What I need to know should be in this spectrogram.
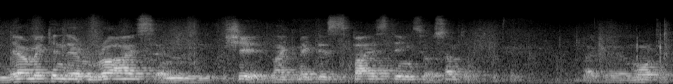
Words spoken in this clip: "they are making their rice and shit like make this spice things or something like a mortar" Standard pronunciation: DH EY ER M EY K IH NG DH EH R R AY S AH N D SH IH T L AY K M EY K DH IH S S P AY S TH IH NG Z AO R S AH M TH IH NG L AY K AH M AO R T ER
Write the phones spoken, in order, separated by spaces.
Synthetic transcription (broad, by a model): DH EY ER M EY K IH NG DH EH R R AY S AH N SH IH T L AY K M EY K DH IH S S P AY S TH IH NG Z AO R S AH M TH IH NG L AY K AH M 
